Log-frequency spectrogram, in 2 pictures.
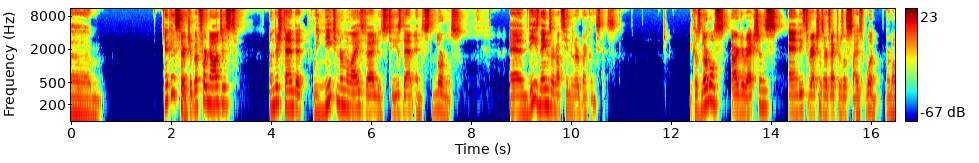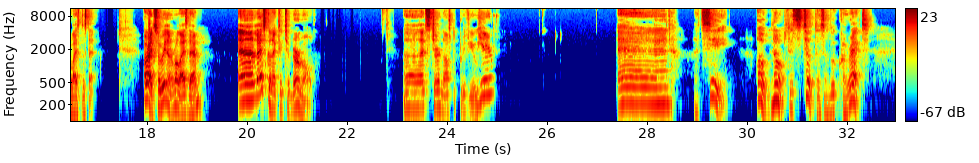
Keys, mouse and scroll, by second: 1.6 click, 2.4 click, 3.1 click, 4.0 click, 4.5 click, 7.9 right click, 7.9 click, 8.9 click, 8.9 right click, 10.6 click, 11.0 right click, 11.0 click, 11.8 click, 12.5 click, 13.4 click, 16.0 click, 17.5 click, 17.5 right click, 20.2 click, 22.4 right click, 23.0 right click, 23.0 click, 24.1 click, 24.7 shift+p, 25.6 click, 26.7-27.9 drag, 28.2 click, 28.2 right click, 29.4-30.5 drag, 30.8 right click, 31.4 click, 32.7 click.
